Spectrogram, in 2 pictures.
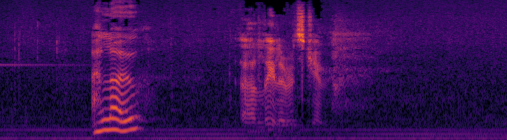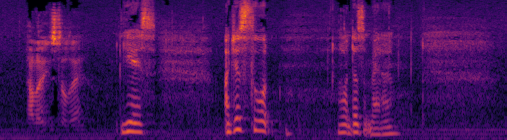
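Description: A woman speaks anxiously into a telephone, close by.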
